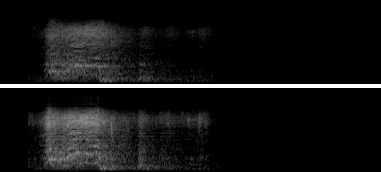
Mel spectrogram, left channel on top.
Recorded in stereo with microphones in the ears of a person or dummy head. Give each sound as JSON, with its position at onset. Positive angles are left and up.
{"t": 0.3, "sound": "a zipper", "side_deg": -45, "distance_m": 1.5}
